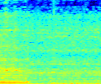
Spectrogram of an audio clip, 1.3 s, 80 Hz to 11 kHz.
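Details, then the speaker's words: Weil-McLain HE boiler (integrated control 1013-200) firing: steady low drone with buzzy rattle from the combustion blower; technician says it's definitely loud, mounts might be tired, will pad it against vibration and recommends new motor. "The mounts might be tired. These are mounts that might be bothersome. It's definitely loud."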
